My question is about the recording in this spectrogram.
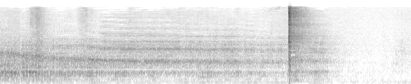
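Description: Homemade propane burner running, a steady rushing hiss of the flame with a faint tone in it that slowly weakens. A single sharp click comes about three seconds in, and the sound then cuts off.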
